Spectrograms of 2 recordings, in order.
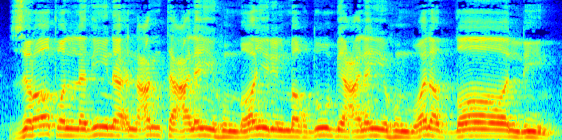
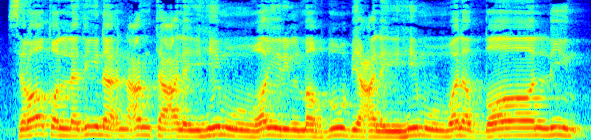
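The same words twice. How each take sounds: First: Sirat begins with an s blended toward z. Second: Sirat begins with a plain s sound. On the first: "خلفا عن حمزة بالإشمام وضم الهاء" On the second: "قنبل بالسين وصلة ميم الجمع"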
